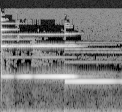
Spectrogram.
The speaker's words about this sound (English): Then to damp the bell, you're going to bring it back just below your clavicle bone by your shoulder, mm-hmm. and just touch the lip of the bell to your shoulder.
